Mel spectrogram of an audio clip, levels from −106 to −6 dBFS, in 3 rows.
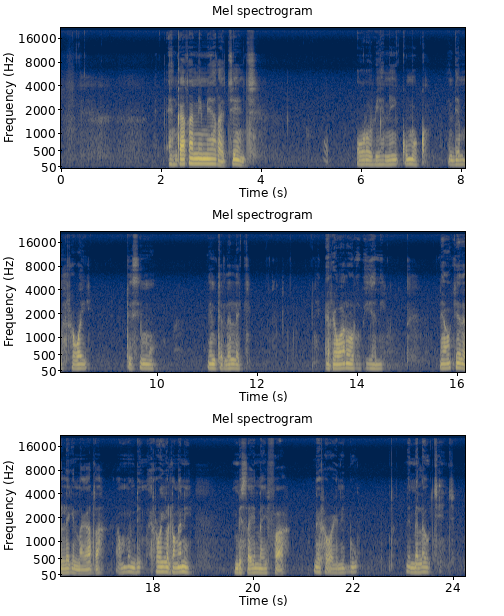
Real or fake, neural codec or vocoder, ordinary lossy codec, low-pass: real; none; none; none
